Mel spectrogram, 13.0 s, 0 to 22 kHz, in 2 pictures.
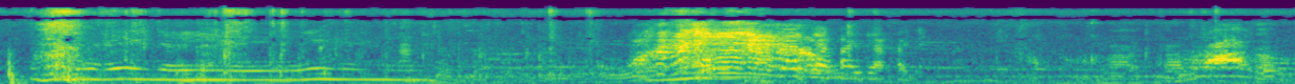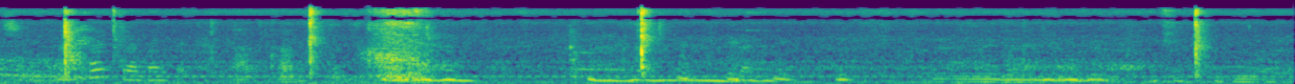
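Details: Myu, a 14-year-4-month-old Russian Blue cat weighing 2750 g, examined at a veterinary clinic while ill with bacterial cystitis, pyelonephritis, kidney disease, pancreatitis and heart failure; two drawn-out, arching meows rise and fall amid steady human conversation.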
